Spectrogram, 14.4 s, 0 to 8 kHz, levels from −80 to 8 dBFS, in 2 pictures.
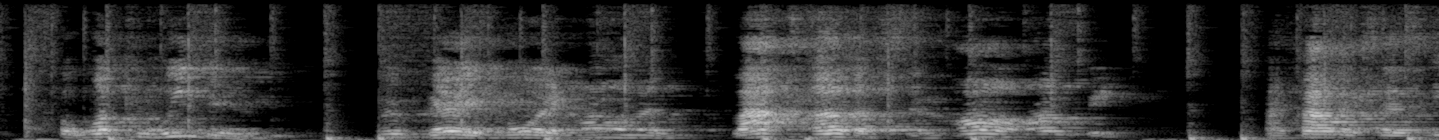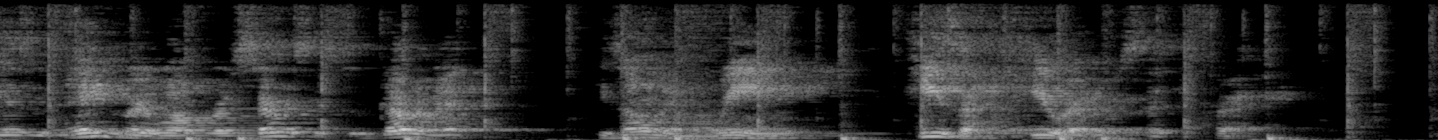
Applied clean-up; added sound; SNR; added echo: classical method WPE with log-MMSE.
